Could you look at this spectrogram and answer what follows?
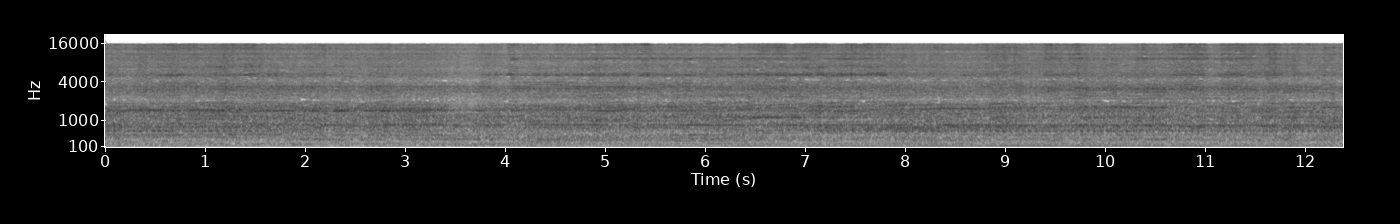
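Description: A vehicle driving across a farm field, heard from inside the cab: a steady engine drone with the rattle of the body over the ground.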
